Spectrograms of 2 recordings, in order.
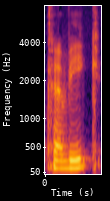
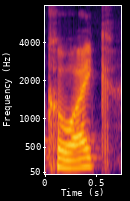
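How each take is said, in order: First: The word is said in an alternative pronunciation. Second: The word is said in the usual pronunciation. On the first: The speaker calls it wrong. "if you want to pronounce it incorrectly" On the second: The speaker calls it right. "still Kvik"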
